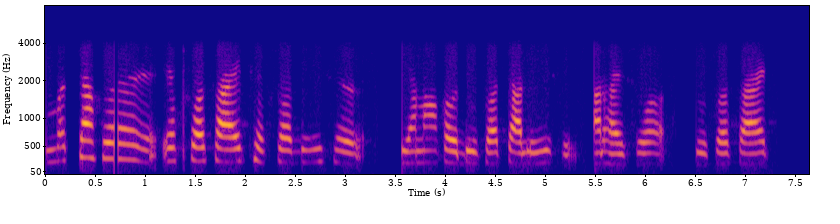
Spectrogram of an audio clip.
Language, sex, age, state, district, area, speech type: Maithili, female, 45-60, Bihar, Begusarai, rural, conversation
